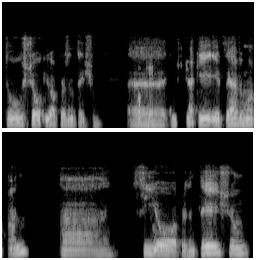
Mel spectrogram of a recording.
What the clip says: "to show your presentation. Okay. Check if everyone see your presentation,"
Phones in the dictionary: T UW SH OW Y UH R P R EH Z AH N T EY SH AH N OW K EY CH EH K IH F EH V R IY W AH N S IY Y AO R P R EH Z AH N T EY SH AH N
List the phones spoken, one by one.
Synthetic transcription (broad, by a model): T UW SH OW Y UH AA P R EH Z AH N T EY SH AH N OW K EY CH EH K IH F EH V IY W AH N S IY Y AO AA P R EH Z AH N T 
